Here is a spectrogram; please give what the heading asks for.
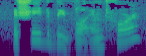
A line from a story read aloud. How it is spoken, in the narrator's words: said Prescott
